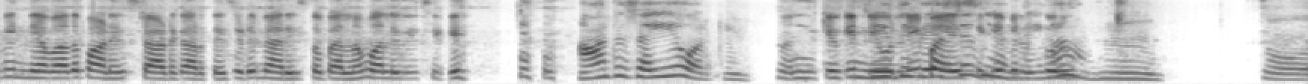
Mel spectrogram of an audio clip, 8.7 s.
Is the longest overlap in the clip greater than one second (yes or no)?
yes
